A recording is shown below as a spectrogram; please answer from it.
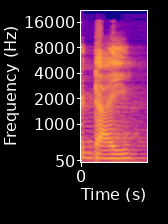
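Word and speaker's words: die: जैसे डी से हो गया ड, आई ई का उच्चारण आई, तो यह हो गया डाई, क्या हो गया, डाई।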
